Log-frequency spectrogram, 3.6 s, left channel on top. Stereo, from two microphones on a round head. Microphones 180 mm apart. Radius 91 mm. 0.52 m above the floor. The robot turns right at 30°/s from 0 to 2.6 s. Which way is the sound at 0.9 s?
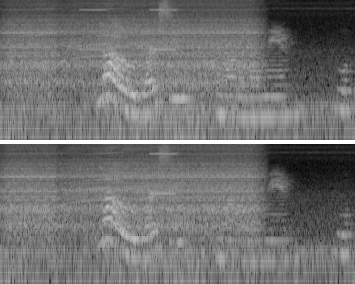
25° right.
